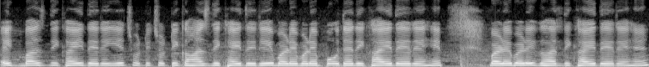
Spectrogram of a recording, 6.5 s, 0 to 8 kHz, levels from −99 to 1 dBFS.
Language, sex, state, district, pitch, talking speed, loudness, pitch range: Hindi, female, Chhattisgarh, Korba, 235 Hz, 260 wpm, -13 LUFS, 230-245 Hz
